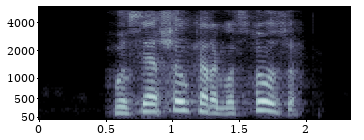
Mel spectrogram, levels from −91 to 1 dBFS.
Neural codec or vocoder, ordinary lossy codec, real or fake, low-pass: codec, 16 kHz, 2 kbps, FreqCodec, larger model; AAC, 24 kbps; fake; 5.4 kHz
